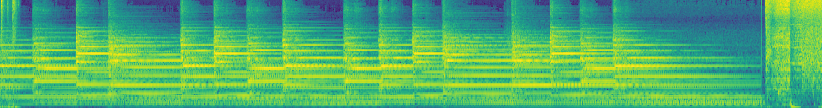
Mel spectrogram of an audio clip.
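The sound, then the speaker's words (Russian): The Big Ben clock tower bell in Great Britain chimes a slow, ringing melody, each strike layered over a deep, sustained hum that lingers throughout, loud and resonant with no voices, before cutting off abruptly at the end. “Бой Биг Бена считается символом Великобритании, его можно услышать как сигнал точного времени по радиосети BBC.”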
